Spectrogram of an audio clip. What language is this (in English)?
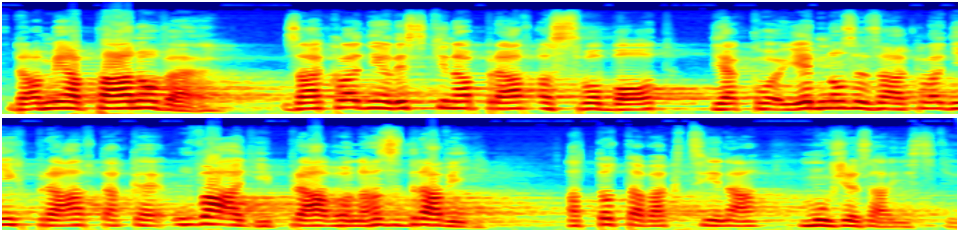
Czech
